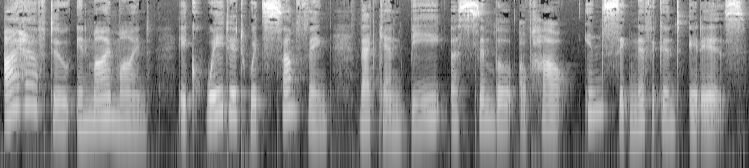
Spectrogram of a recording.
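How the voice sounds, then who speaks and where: A woman narrating a spiritual audiobook, reading scripted text in measured, deliberate phrases. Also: deep voice, expressive. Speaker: audiobook reader. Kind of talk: scripted spiritual book narration, read aloud.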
